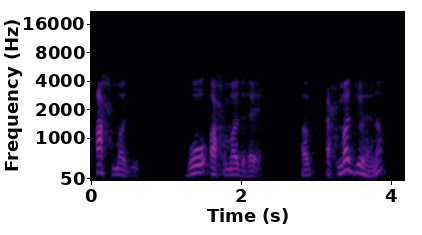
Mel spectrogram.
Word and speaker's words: احمد: وہ احمد ہے۔ اب احمد جو ہے نا، صحیح تلفظ احمد ہوتا ہے، تو احمد جو ہے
